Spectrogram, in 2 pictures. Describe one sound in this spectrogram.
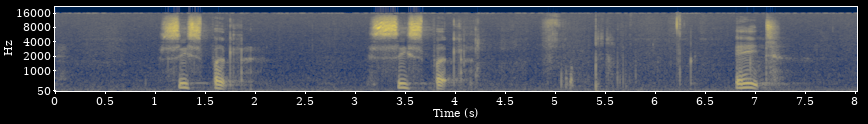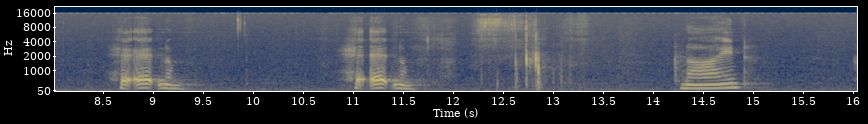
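Sheets of paper rustle as they are flipped over.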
